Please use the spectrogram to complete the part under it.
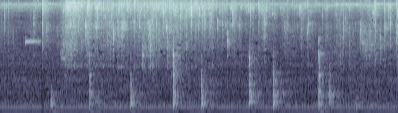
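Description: Whole cumin, bay leaf and dried red chillies sizzle in hot oil in a kadai, a steady crackling fry broken by sharp, regularly spaced pops and spatters, close and fairly loud with no talking.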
